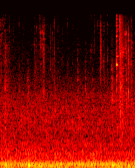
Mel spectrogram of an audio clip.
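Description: A lock pick scrapes and clicks inside a metal lock.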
